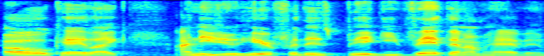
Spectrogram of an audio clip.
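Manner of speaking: ordinary talk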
